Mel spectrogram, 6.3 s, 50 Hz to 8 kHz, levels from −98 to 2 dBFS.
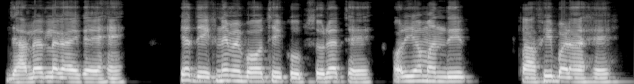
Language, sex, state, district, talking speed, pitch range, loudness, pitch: Hindi, male, Bihar, Lakhisarai, 160 wpm, 140-155 Hz, -12 LUFS, 150 Hz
